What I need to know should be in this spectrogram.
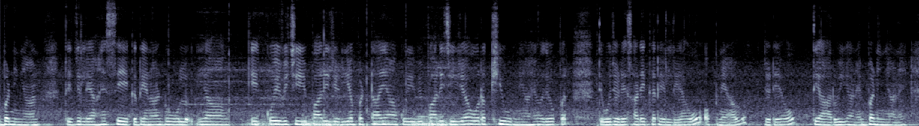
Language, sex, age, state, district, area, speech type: Dogri, female, 18-30, Jammu and Kashmir, Jammu, urban, spontaneous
